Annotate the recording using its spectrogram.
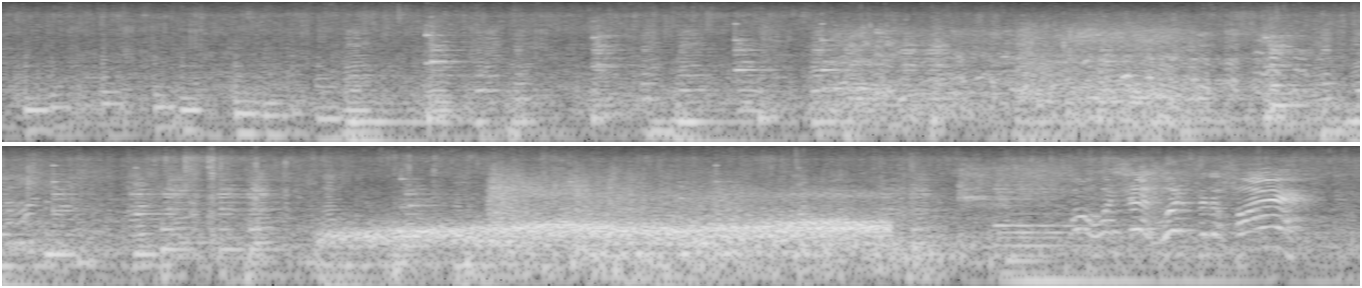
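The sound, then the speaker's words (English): Steady rain hisses throughout, mixed with tonal music-like sounds and a louder rushing burst of water partway through, with some voice-like sounds in the mix. “I'll fix it as soon as it stops raining.”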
